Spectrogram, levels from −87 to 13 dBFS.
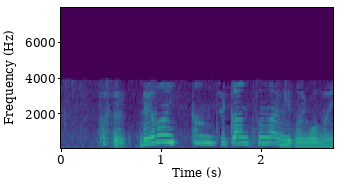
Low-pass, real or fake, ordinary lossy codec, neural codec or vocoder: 7.2 kHz; real; AAC, 16 kbps; none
